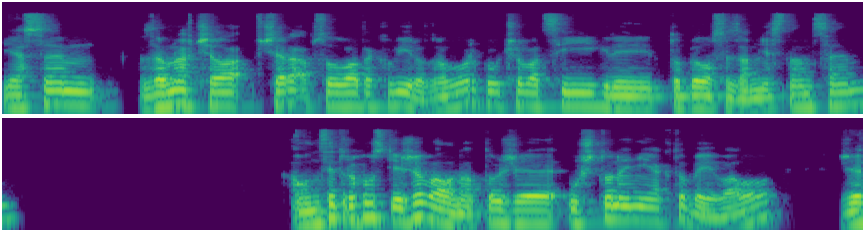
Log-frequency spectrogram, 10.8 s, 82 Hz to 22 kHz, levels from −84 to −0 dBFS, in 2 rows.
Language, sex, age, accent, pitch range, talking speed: Czech, male, 40-59, native, 105-125 Hz, 160 wpm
